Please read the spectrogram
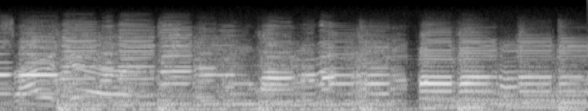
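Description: Blues harmonica solo with bent, wailing notes over a steady band beat in an early Chicago-style blues recording.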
